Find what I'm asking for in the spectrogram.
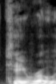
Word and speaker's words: Cairo: Cairo is like Cairo syrup. I'm very close to Cairo, Georgia. And Cairo is probably more official pronunciation in Egypt, but it's Cairo down here. Here, it's like we have Houston County instead of Houston County.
